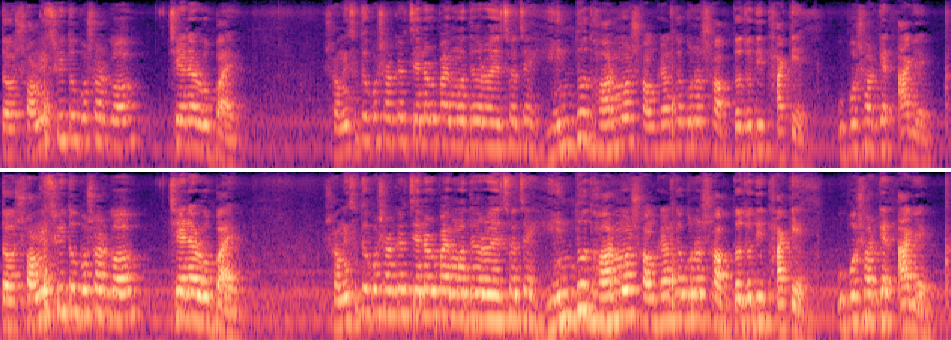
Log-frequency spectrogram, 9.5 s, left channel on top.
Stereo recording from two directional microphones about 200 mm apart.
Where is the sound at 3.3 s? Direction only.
20° left (ahead or behind).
